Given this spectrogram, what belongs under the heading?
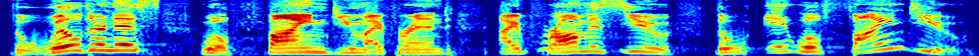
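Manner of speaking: loud, emphatic promise; intense. Shown as a demonstration. Pastor promises the congregation intensely, loud and emphatic. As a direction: drive it home like a warning. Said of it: "I like the intense version".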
